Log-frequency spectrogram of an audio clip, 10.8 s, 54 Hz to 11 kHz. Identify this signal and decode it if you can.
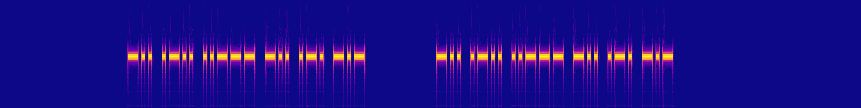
Morse code, heard as a keyed tone, about 28 wpm, 700 Hz. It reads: DL2DRK DL2DRK
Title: DXCC-100 Call Signs - 6 Characters - Repeated 2x - 28wpm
